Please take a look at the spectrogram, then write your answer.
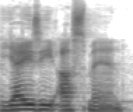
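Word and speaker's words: Yasy Usman: Oh, it's like Yazy Usman.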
